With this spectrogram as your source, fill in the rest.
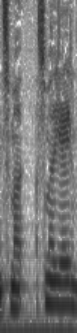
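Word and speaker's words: sommelier: And then the wine sommeliers, was that saying that right? – Yeah.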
